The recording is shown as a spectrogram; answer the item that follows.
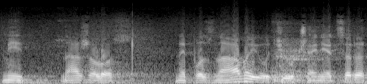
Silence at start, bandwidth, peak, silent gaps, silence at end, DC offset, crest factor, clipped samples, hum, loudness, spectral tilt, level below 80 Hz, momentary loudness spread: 0 s; 12 kHz; 0 dBFS; none; 0 s; 0.6%; 10 dB; 3%; none; -10 LUFS; -7 dB/octave; -30 dBFS; 13 LU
